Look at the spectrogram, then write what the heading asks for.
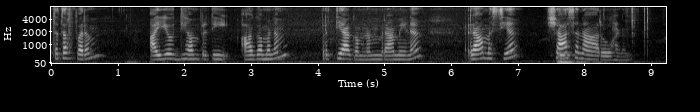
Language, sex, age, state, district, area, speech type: Sanskrit, female, 18-30, Tamil Nadu, Madurai, urban, spontaneous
